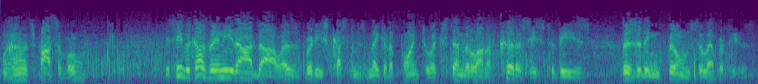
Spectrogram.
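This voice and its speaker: An actor playing an earnest, businesslike federal narcotics agent briefing someone in a 1950s radio drama. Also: male voice, mid-range voice, expressive, quick pace, close to an everyday voice. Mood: earnest, explaining. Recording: noisy, tinny 1950 radio recording.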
